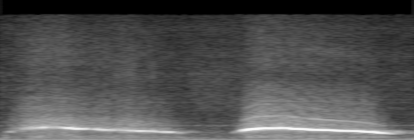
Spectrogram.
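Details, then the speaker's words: Two falling whistled tones imitating a wheeze, the musical sound of narrowed airways, described as linked to asthma, acute bronchitis or viral infections; wheezing (imitated). "diye bu işte wheezing işi yapıyor. Olarak tarif ediyorlar daha çok. Bu ses çıkıyorsa evet ve bu uzun sürüyorsa mesela viral enfeksiyonlarda olur."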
